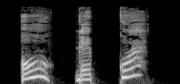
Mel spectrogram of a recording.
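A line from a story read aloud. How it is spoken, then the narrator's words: Excited exclamation. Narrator (Vietnamese): hào hứng thốt lên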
